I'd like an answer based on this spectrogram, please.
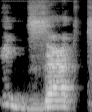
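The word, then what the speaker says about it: exact: क्या पढ़ते हैं ई एक्स ए सी टी इजैक्ट क्या पढ़ेंगे इजैक्ट क्या पढ़ेंगे इजैक्ट तो इस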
